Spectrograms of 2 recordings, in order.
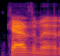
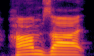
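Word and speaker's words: Khamzat: Kazamet or something like that. Yeah, it's Hazma. I just had it. Kamzamet. Yeah. He's a beast, though. No, you pronounce it Hamzat.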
